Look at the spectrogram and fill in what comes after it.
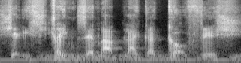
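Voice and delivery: slow, heavy, thick Cockney accent, orc voice. Describing how the best orcs talk, the speaker demonstrates a thick cockney orc voice. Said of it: "all the best orcs will always be like".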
